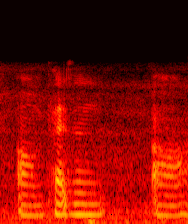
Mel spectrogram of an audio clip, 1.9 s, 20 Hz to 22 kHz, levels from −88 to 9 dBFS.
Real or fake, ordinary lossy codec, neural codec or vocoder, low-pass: real; Opus, 64 kbps; none; 7.2 kHz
